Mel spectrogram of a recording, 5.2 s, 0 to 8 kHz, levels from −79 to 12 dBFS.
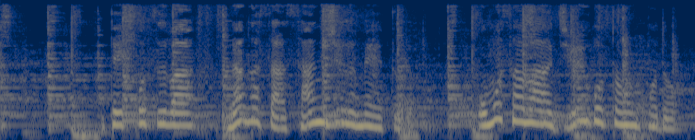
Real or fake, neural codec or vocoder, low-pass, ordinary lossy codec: fake; vocoder, 44.1 kHz, 128 mel bands, Pupu-Vocoder; 7.2 kHz; none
